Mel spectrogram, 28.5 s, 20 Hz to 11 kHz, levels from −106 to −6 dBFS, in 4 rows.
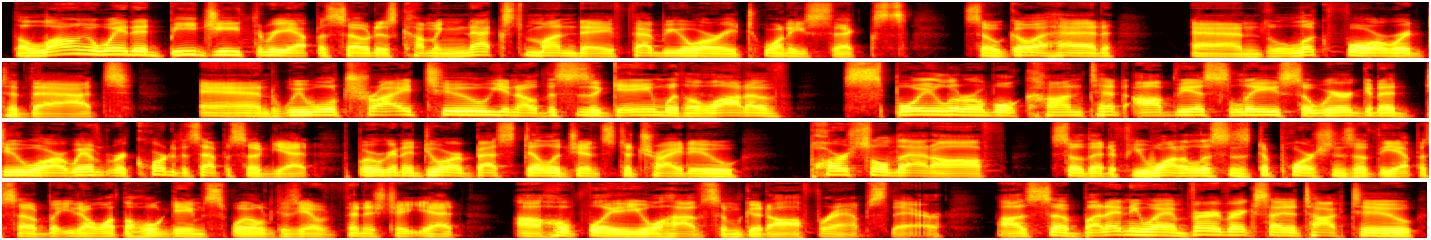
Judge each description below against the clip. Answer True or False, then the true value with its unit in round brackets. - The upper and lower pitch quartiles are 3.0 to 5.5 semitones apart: True (4.0 semitones)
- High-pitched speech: False (125 Hz)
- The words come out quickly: True (225 wpm)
